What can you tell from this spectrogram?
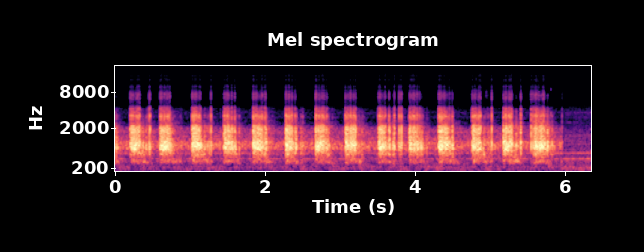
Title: Fetal heartbeat sound( भ्रूण की दिल की धड़कन की ध्वनि)#video#baby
